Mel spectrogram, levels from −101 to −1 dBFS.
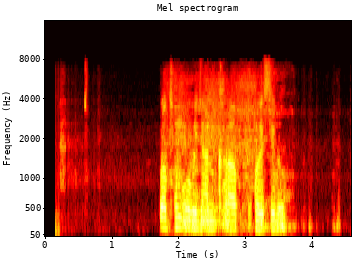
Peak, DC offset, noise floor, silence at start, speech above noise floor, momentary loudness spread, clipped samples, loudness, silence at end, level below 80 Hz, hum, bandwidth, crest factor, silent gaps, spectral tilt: -2 dBFS; under 0.1%; -70 dBFS; 1.7 s; 56 dB; 24 LU; under 0.1%; -16 LUFS; 0.9 s; -56 dBFS; none; 8.2 kHz; 16 dB; none; -7 dB/octave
